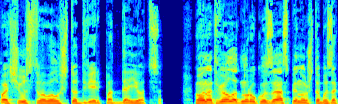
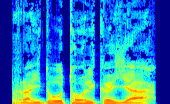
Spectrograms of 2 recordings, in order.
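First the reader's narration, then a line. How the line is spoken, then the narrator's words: Hiss. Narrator (Russian): прошипел чародей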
